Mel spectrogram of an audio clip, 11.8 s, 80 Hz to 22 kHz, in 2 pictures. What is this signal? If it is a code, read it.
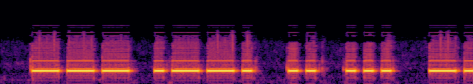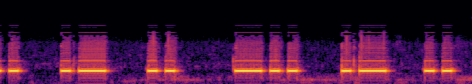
Morse code, heard as a keyed tone, about 11 wpm, spaced as for 9 wpm, 650 Hz. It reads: OP IS DAI DAI
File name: jh8cbh / 2022cw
